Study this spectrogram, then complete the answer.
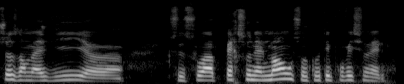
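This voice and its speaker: Speaking in a southwestern French accent, a woman has a medium pitch, a dark, mellow tone and ordinary pitch variation. Her fairly quick delivery comes through a dry, close sound with no echo. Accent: southwest French. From southwest France, Toulouse area. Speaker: spa sales trainer. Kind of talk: podcast interview. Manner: hesitant, many fillers.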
